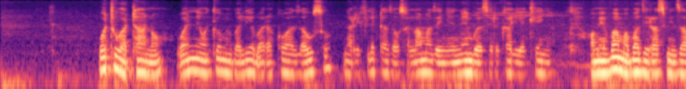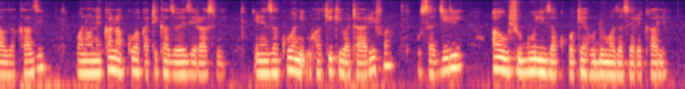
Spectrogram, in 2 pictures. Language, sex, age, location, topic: Swahili, male, 18-24, Kisumu, government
